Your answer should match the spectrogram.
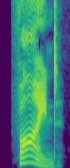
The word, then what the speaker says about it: find: Lo pronunciamos con una a antes de i, find.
